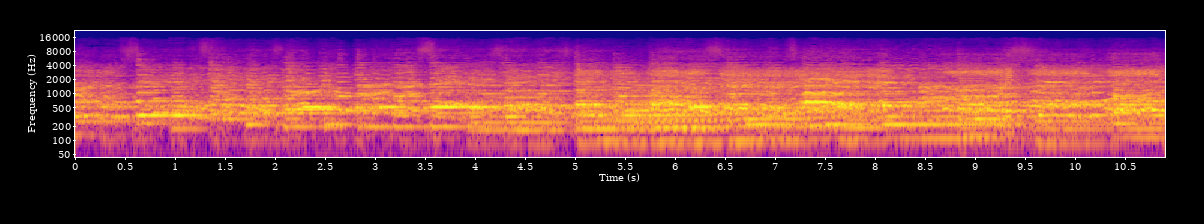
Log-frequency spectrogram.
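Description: Mixed church choir of men's and women's voices singing sacred music in several parts, with held notes.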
